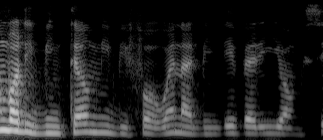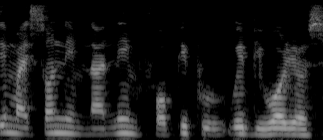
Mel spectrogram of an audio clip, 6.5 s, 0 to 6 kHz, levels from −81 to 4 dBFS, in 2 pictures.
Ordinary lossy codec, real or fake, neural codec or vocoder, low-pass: none; real; none; 5.4 kHz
